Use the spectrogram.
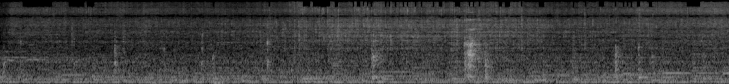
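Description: Crushed carrots and peas sizzle steadily in a hot pan of oil seasoned with asafoetida for Gujarati veg cutlets, a close, even frying hiss with occasional spatula scrapes and no talking.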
